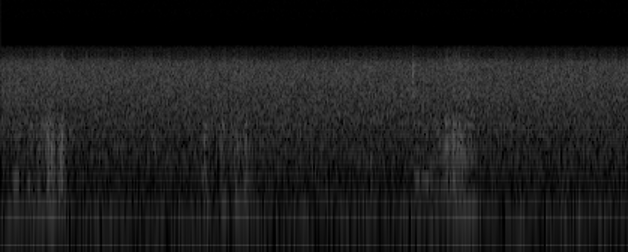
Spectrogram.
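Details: French Bulldog named Doudou asleep on a doormat, snoring very loudly: short rough snorts at about half a second, two seconds and four and a half seconds, over a steady low indoor hum.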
